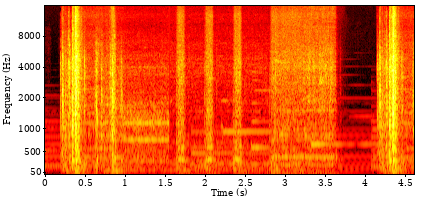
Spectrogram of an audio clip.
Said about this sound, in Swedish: Jag skriver ut faktan till er här.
